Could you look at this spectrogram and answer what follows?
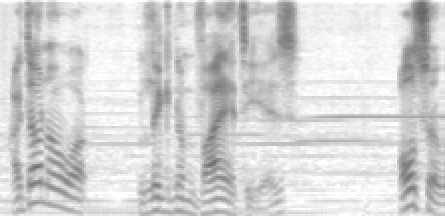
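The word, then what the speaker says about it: vitae: lignum vety is also would that not be pronounced Vite is that how you pronounce that vety lignum vety I've never heard that pronunciation before he pronounced it wrong yeah I thought it was V the narrator sometimes mispronounces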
